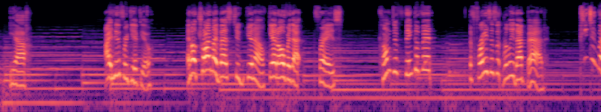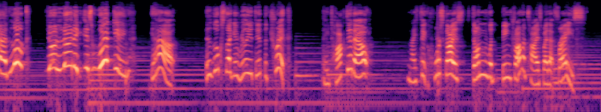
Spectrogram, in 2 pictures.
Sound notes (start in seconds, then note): none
